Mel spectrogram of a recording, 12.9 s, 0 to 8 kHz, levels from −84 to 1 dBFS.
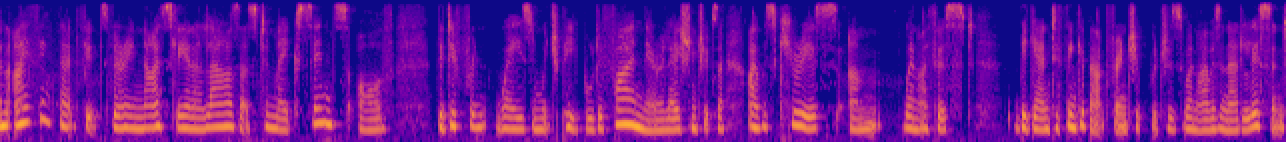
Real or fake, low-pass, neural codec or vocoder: real; 7.2 kHz; none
